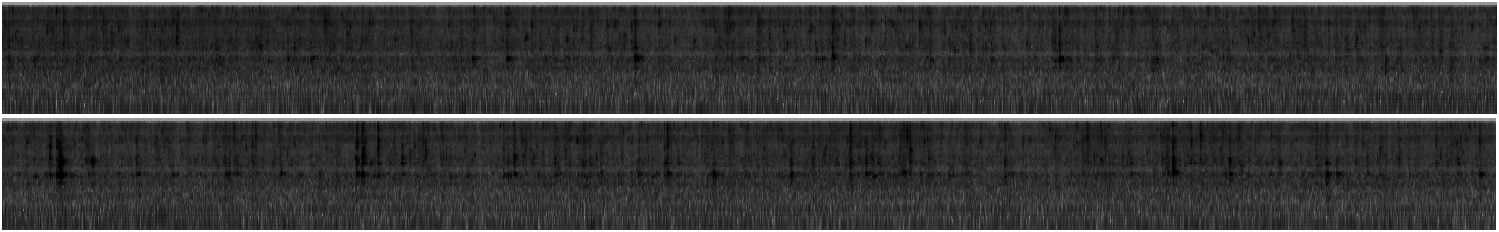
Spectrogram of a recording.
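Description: Steady rain on a corrugated metal roof, heard from underneath, with scattered louder drips and plinks on top, the loudest about halfway through.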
